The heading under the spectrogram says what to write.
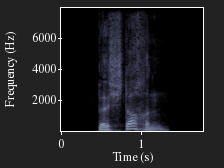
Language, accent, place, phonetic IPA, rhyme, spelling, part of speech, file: German, Germany, Berlin, [bəˈʃtɔxn̩], -ɔxn̩, bestochen, verb, De-bestochen.ogg
- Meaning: past participle of bestechen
